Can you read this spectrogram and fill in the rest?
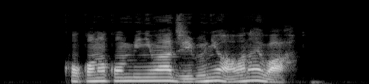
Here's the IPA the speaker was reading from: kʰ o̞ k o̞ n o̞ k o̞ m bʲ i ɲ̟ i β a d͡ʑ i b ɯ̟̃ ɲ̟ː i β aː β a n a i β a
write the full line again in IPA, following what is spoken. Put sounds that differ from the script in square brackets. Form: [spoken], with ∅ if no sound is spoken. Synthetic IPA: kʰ o̞ k o̞ n o̞ k [õ̞] m bʲ i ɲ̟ i β a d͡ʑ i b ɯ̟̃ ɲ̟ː i β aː β a n a i β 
